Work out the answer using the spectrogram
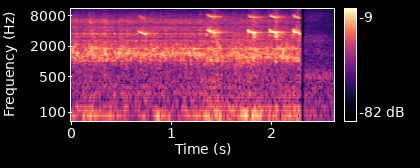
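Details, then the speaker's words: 2005 Jeep Grand Cherokee 5.7 L: an old, not-yet-replaced idler pulley spun by hand gives high, bird-like chirps and squeaks over a dry hiss from worn bearings, unlike the quiet new pulley. "This one right here hasn't been replaced yet, and listen to"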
